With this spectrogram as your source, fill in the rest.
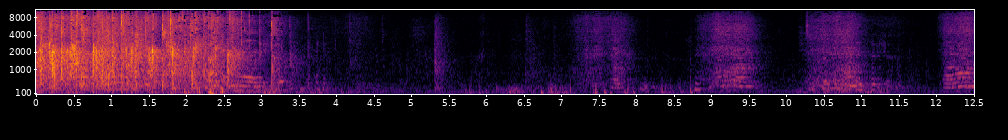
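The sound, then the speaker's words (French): A church audience applauds Jesus in a loud, dense burst of clapping that lasts about three seconds, then drops away into a quiet stretch broken by a few faint voices. “On applaudit Jésus.”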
